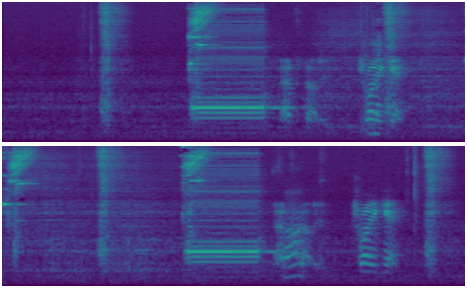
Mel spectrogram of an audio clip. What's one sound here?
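Video game sound effects and electronic tones play from a television loudspeaker.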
